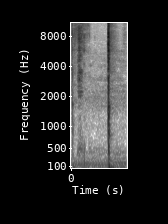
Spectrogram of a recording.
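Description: A hub centric ring (HR 106.25, 78.1 inside diameter) is pressed into the center bore of a new wheel for a Ram, tire off, and tapped around all its sides. A few light, dull taps are followed by one sharp, louder tap with almost no ring. The taps sound the same everywhere, showing the ring went in straight and is evenly seated and good to go.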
